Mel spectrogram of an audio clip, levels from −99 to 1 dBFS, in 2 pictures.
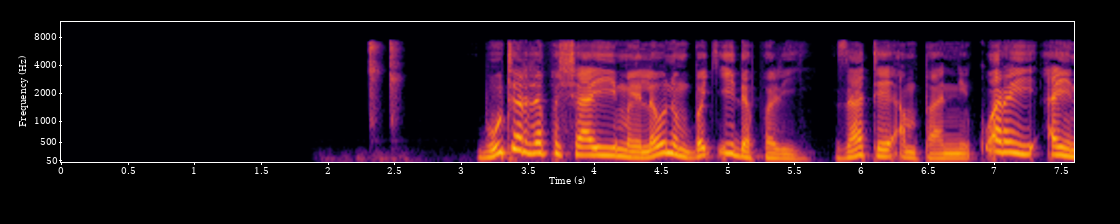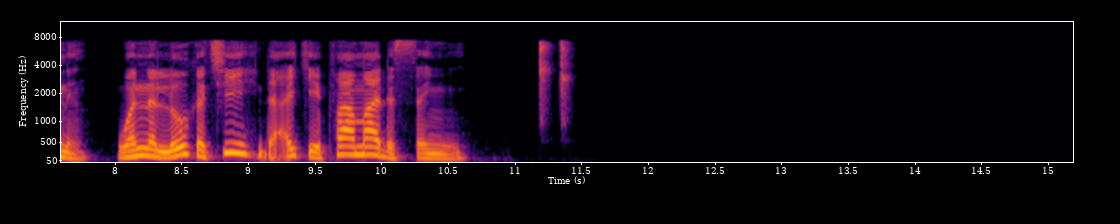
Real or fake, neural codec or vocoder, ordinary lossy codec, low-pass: real; none; none; 7.2 kHz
